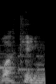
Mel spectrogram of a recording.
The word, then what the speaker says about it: Joaquin: Well, that doesn't, I mean, it's pronounced Joaquin, isn't it?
